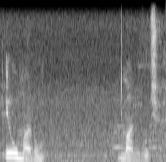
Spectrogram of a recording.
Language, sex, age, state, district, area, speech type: Gujarati, female, 30-45, Gujarat, Morbi, rural, spontaneous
